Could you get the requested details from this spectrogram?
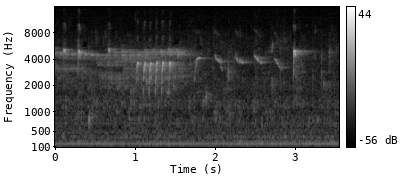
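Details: Canary song for breeding stimulation: crisp high chips open, then a rapid trill and a string of downward-slurred whistled notes, ending in one loud sharp note, over a faint steady hum.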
